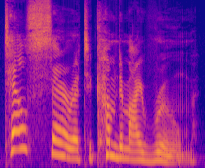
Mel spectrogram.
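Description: A stern, cold headmistress, played by a woman reader, snaps out clipped orders in a loud, raised voice. She commands rather than asks. The recording is dry and close. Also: medium pitch, wildly swooping pitch, normal speed, dry recording.

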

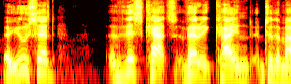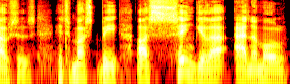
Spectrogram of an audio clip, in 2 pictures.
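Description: A man's voice: medium pitch, slow, sharp tone, no echo, pitched above the performer's own voice. A man voicing an absent-minded, peevish professor who stammers and dithers through hesitant phrases. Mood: befuddled. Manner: stammering, muttering, chuckling hesitation.

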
